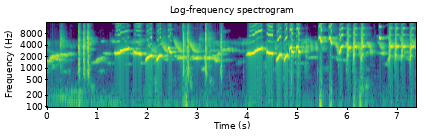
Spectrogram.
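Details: Energetic white-rumped shama song intended to trigger answering song from other shamas; clear whistled slurs and phrases broken by sharp clicks, with a loud rapid series of high notes toward the end.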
